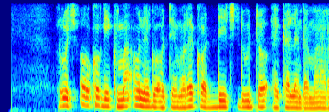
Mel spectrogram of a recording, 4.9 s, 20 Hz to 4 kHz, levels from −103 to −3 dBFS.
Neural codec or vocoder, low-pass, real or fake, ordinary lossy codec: vocoder, 44.1 kHz, 128 mel bands, Pupu-Vocoder; 3.6 kHz; fake; none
